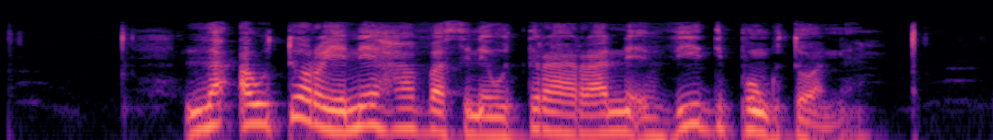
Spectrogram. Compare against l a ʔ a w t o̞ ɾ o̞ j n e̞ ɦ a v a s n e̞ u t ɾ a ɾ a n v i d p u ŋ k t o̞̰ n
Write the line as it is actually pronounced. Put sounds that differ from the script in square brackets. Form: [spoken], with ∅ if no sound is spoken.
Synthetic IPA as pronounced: l a ʔ a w t o̞ ɾ o̞ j n e̞ ɦ a v a s n e̞ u t ɾ a ɾ a n v i d p u ŋ k t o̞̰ n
